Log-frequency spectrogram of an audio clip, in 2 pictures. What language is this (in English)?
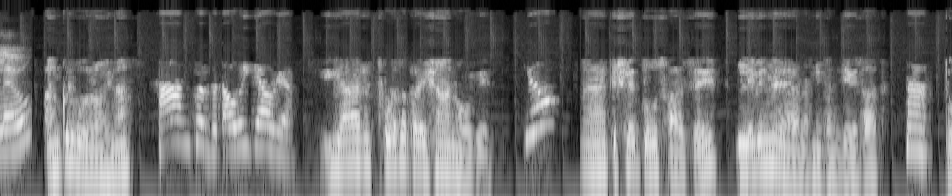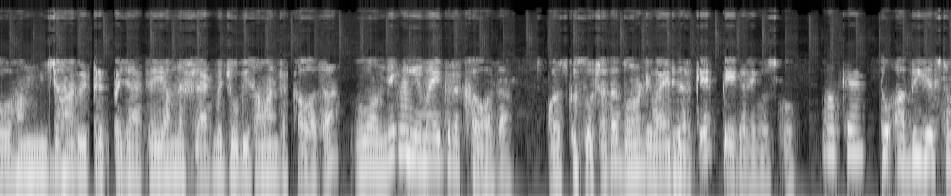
Hindi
